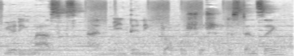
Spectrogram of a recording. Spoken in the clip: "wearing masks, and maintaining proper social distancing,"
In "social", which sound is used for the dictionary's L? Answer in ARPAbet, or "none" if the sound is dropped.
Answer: N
